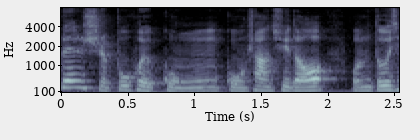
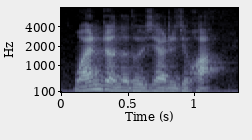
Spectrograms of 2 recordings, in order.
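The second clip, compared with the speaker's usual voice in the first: ordinary delivery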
